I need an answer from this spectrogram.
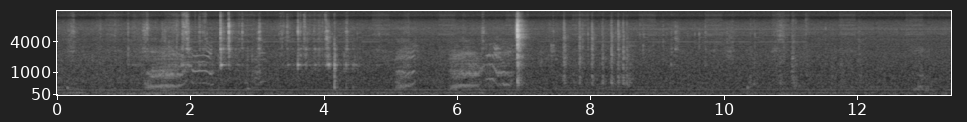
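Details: A female chinchilla golden Persian cat, nearly five and a mother of a litter, romps with catnip indoors. Faint, soft mewing sounds come and go over a steady low hum, with light tapping and rustling.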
